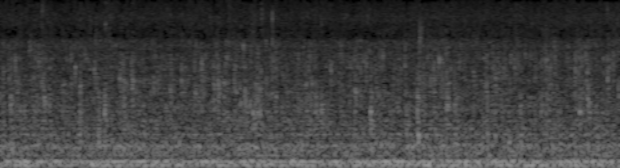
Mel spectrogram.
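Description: Karaage chicken pieces frying in shallow oil in a pan: a steady sizzle with scattered small crackles.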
